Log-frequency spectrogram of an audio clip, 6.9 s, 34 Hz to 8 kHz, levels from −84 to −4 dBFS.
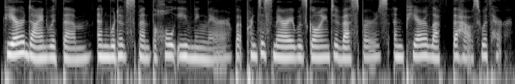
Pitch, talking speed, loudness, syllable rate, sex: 200 Hz, 225 wpm, -21 LUFS, 5.7 syllables/s, female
